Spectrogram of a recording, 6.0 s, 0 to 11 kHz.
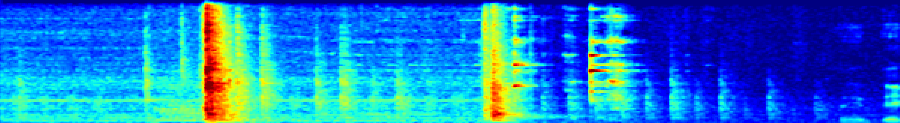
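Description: ICARO combined rebar cutter-bender's electric motor and gearbox running as the bending table turns and bends a steel rebar to 90 degrees: a steady hum with a loud metal clank about a second in and another about three seconds in. The hum dies away after the second clank, and a brief metallic ring follows.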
